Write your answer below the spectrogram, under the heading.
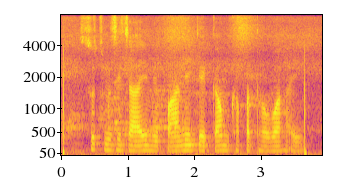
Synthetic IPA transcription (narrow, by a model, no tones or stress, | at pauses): sʊt͡ʃməsɪt͡ʃaːimẽpaːnikekɐmkʰɐpət̪ɦoːʋaɦɐ̰iː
